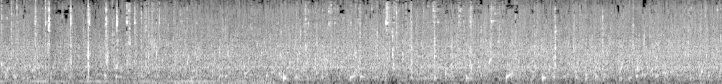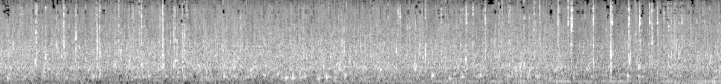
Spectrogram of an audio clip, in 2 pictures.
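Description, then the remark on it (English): Melting ice at Alaska's Columbia Glacier trickles and drips steadily, a dense crackle of small water sounds and tiny pops, with no voices. “Jonathan Storm recorded the sounds of ice melting at Alaska's Columbia Glacier.”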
